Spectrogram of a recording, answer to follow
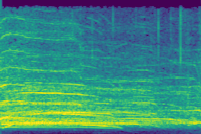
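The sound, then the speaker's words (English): An audience screams and whoops together after being asked to scream if they hate capitalism, in a loud, sustained burst of many overlapping high voices, holding steady for a couple of seconds before trailing off slightly. “If you hate capitalism, please scream.”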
